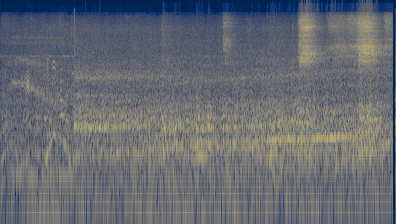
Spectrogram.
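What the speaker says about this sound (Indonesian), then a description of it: "Kereta ini." A train runs through Taichung, Taiwan with a loud, steady rumble of wheels on rails, a brief squeal early on and hissing bursts toward the end, up close and filling the scene without pause.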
